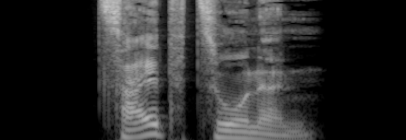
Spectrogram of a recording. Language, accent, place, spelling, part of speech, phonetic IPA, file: German, Germany, Berlin, Zeitzonen, noun, [ˈt͡saɪ̯tt͡soːnən], De-Zeitzonen.ogg
- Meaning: plural of Zeitzone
